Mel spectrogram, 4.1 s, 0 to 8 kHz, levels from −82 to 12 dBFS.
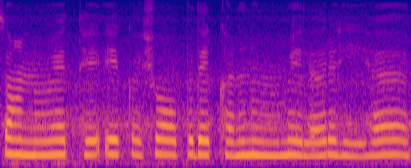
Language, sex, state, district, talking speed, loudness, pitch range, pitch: Punjabi, female, Punjab, Kapurthala, 130 wpm, -16 LUFS, 245-255 Hz, 250 Hz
